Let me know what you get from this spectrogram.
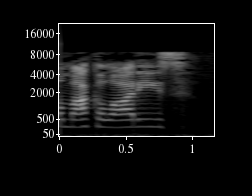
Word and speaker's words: macchiato: This caramel macchiato, that's how you pronounce it, from Starbucks, which I love.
